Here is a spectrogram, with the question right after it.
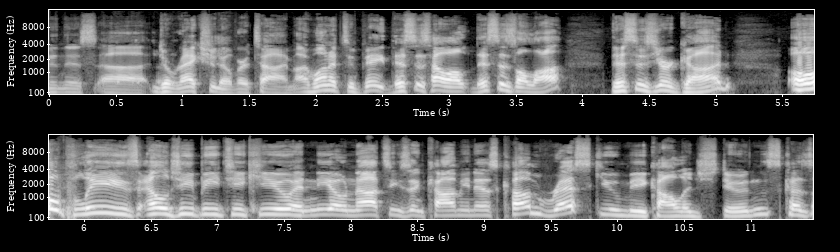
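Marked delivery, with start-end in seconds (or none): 5.5-11.5 higher, a touch louder, lightly whiny; half-hearted mocking cry for rescue; mock plea.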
